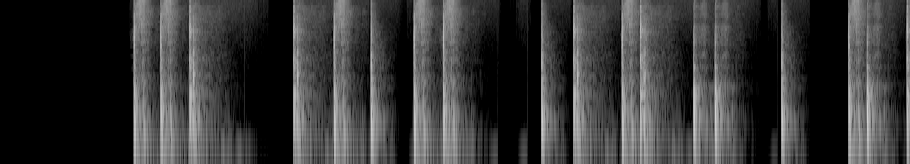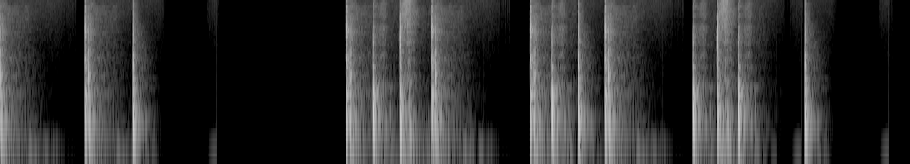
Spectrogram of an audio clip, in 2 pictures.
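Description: Wooden blocks are placed one after another with quick, hollow knocks.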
